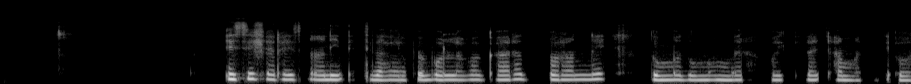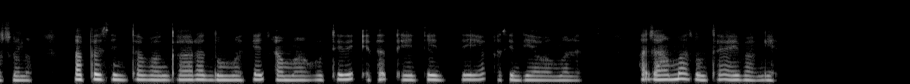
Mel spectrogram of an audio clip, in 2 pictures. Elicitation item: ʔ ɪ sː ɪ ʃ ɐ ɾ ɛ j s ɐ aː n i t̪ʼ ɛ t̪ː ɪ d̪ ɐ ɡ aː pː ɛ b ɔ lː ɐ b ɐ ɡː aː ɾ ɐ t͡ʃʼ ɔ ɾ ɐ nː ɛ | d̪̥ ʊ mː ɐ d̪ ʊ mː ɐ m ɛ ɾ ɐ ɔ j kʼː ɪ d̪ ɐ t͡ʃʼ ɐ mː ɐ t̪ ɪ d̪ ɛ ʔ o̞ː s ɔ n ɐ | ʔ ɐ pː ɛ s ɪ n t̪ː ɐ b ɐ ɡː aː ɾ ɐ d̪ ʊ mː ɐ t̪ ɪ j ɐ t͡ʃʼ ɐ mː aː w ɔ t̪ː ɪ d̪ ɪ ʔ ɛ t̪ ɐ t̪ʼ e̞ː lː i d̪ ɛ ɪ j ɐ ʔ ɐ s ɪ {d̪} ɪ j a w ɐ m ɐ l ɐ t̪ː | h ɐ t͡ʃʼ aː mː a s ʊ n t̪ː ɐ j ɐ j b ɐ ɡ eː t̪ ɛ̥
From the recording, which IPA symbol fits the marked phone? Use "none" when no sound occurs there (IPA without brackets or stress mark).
d̪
